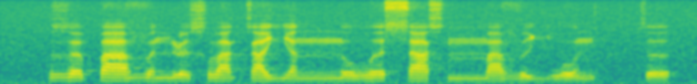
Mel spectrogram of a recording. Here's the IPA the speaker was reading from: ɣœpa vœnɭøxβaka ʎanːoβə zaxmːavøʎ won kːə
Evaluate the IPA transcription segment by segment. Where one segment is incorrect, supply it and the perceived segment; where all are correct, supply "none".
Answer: z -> s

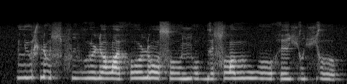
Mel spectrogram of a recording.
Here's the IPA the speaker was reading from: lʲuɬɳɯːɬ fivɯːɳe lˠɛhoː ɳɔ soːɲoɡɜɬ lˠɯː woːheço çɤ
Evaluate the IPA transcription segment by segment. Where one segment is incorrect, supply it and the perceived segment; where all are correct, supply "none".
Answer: ɜ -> ɛ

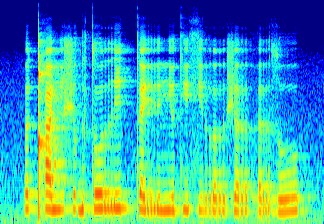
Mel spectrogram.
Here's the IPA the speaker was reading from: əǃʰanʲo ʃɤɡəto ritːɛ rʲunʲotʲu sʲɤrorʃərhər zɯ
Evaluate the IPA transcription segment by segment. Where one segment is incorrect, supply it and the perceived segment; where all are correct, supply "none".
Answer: ɯ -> u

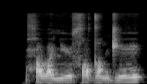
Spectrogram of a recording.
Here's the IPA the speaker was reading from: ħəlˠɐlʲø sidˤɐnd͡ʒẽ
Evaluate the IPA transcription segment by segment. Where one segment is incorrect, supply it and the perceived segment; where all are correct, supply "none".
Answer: none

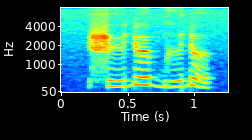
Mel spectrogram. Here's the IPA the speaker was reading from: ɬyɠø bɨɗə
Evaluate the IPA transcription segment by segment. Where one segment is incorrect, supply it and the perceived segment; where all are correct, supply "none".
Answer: ɠ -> ɗ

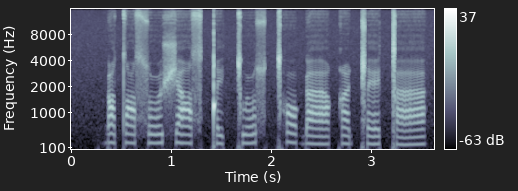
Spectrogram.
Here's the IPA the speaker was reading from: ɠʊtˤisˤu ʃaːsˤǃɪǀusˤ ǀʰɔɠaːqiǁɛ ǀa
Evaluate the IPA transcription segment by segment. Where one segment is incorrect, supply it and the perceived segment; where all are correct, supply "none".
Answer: none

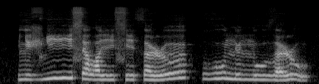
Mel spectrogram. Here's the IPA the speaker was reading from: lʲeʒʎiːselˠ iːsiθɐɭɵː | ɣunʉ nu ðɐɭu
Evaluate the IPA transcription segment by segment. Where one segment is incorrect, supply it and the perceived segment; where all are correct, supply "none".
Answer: none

